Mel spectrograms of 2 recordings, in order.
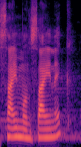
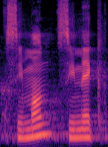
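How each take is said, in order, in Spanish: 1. El nombre se pronuncia con sonidos ingleses. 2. El nombre se pronuncia con sonidos españoles. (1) "elegantemente pronunciado" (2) "así como se oye"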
